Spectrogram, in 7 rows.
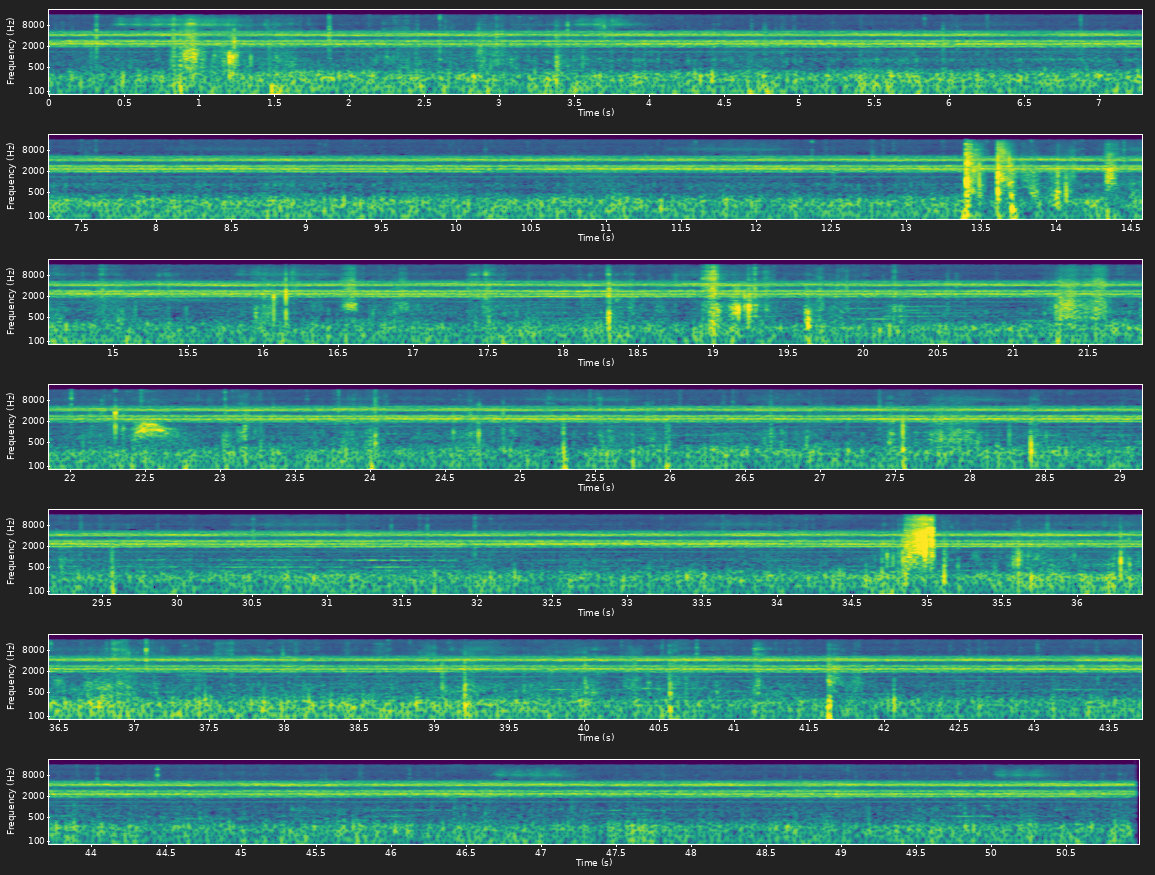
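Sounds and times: fire popping: 0:00.0 - 0:45.5
wood fire crackling: 0:00.0 - 0:47.3
crickets chirping: 0:00.0 - 0:50.9
night insects chorus: 0:00.0 - 0:50.9.

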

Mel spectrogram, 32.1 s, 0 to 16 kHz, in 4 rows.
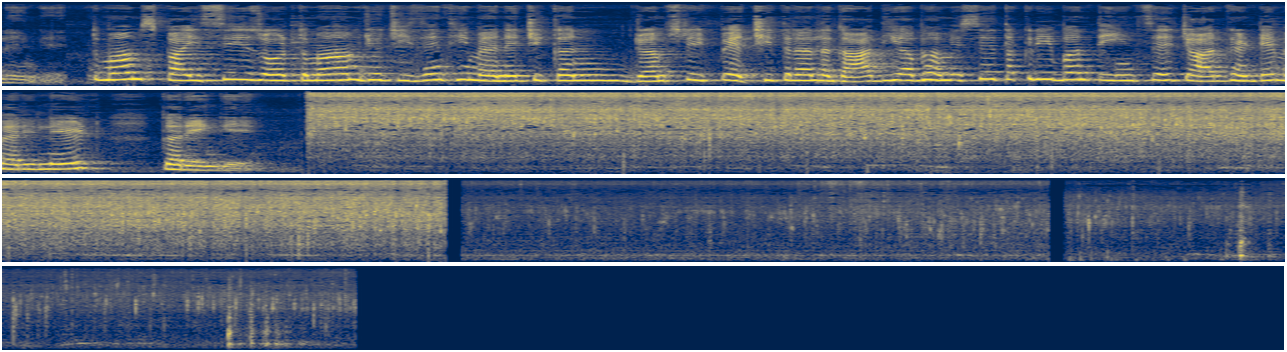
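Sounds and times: chicken sizzling in hot oil: 0:10.0 - 0:26.3
oil popping and crackling: 0:10.0 - 0:26.3.

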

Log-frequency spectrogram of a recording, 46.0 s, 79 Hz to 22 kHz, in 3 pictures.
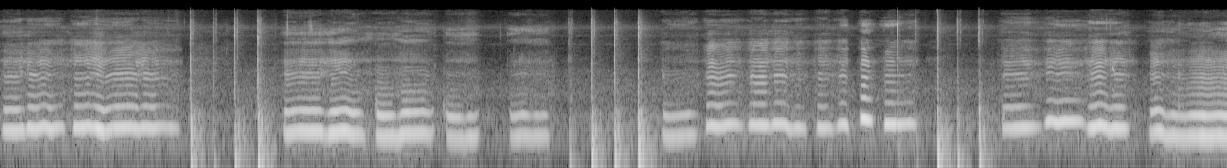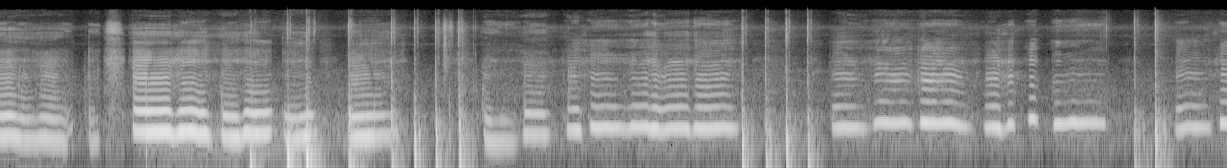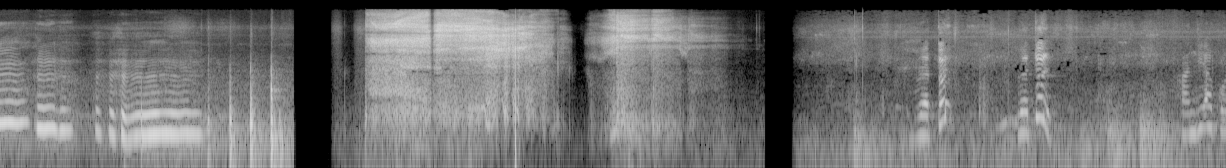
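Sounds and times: person humming a slow melody: 0:00.0 - 0:07.2, 0:08.0 - 0:11.8, 0:12.4 - 0:33.3.

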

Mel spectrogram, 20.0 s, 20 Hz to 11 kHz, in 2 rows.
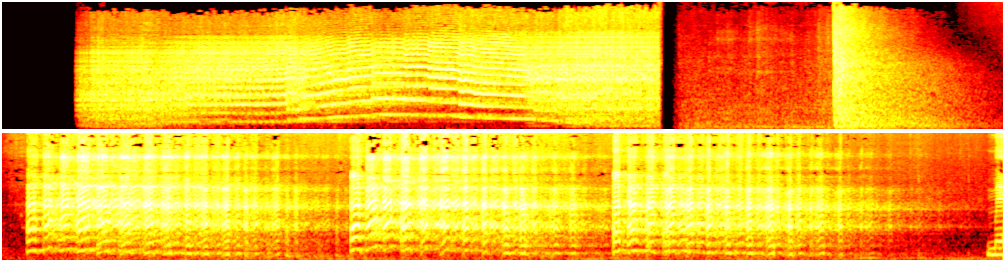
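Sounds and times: loud bang: 0:06.8 - 0:10.0
woman cackling laugh: 0:10.3 - 0:19.3.

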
